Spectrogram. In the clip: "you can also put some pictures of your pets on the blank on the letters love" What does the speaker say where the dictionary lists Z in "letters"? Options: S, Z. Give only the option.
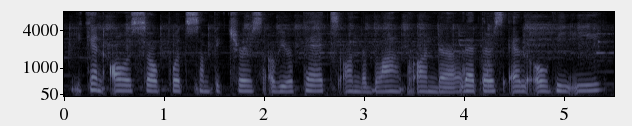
S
